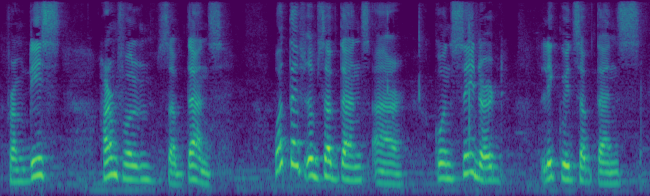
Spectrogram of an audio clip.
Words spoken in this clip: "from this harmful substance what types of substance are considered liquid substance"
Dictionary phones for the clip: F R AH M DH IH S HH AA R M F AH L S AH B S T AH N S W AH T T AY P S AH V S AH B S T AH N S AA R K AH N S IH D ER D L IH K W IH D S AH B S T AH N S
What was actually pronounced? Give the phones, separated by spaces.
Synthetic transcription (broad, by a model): F R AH M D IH S HH AA R M F AH L S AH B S T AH N S W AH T T AY P S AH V S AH B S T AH N S AA R K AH N S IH D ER D L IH K W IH D S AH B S T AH N S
